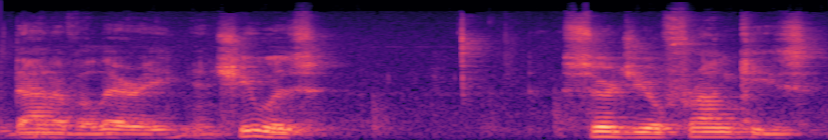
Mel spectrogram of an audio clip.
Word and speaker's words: Dana Valery: A lot of people call her Dana Valerie, but it was Donna Valeri, and she was Sergio Franchi's sister.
